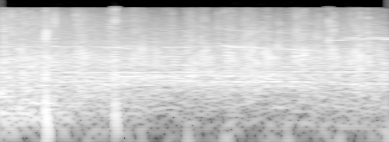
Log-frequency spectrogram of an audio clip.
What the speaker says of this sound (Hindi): महेश के लिए जोरदार तालियां हो जाए.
